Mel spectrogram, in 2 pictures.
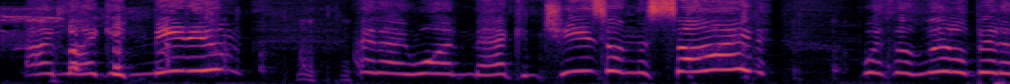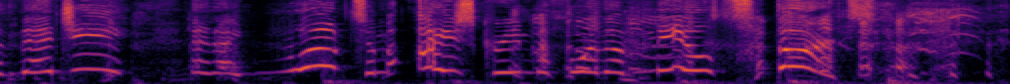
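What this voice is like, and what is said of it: Imitates another person's higher voice. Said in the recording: “Does he have a higher voice than his wife? ... I just feel like this is what it would sound like.”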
